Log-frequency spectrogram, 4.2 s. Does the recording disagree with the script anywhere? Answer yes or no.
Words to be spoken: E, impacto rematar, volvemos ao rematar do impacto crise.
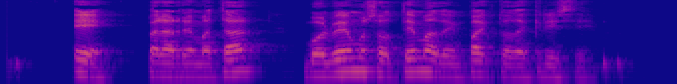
yes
